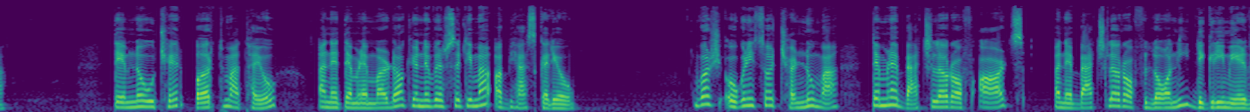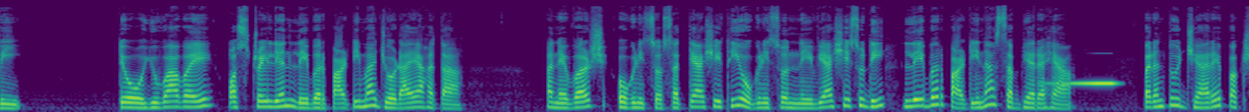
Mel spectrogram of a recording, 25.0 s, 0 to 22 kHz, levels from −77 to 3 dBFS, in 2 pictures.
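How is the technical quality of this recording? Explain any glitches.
One fault: loudspeaker feedback squeal from 22.87 to 23.75 s. A 1 kHz tone swells over most of a second to a few decibels above the speech, as the mic-to-speaker loop exceeds unity gain.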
